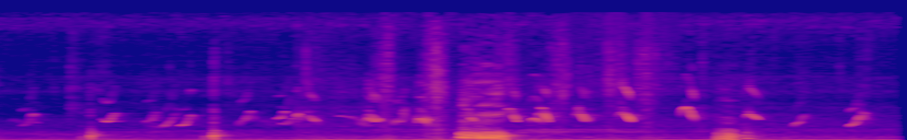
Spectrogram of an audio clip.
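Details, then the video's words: A flock of baby chicks peeps in rapid high chirps, with a few soft knocks and one louder rustling burst midway. "Cute Baby Chicks with chirping sound"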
